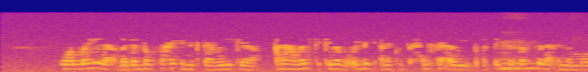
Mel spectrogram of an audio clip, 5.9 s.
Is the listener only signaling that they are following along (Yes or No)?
Yes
